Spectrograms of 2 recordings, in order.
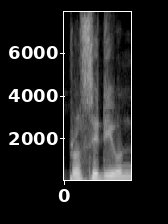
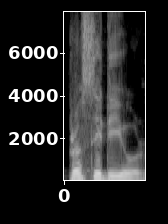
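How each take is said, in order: First: The middle consonant sounds like d followed by y. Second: The same.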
